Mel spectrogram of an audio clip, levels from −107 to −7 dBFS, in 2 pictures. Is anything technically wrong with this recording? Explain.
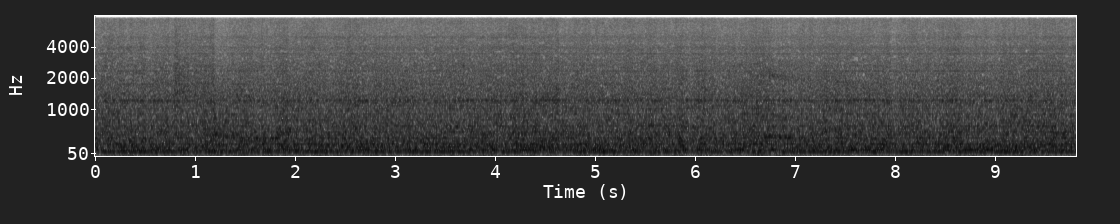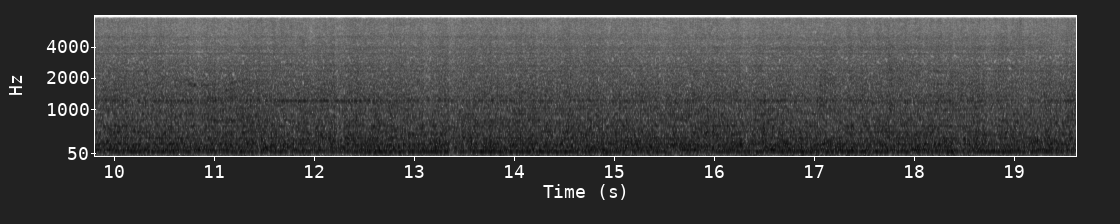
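Yes. Throughout the clip there is gain pumping. The input gain was likely set far too high, with a fast limiter or compressor dragging the level down whenever a loud sound arrives. The level ducks by around 5 dB under every loud event, so loud and quiet moments sit unnaturally close together and the sound feels squashed and breathing. The call path itself passes nothing above 8 kHz, which fits G.722 at 64 kbps.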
